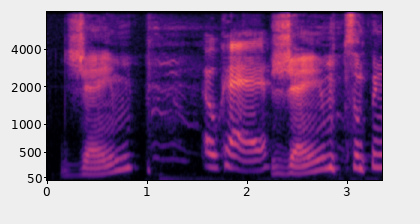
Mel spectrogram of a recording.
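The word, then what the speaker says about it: Jaime: it's like cuz also you don't pronounce the e at the end yeah cuz it is kind of weird to to say Jamie for being was like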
